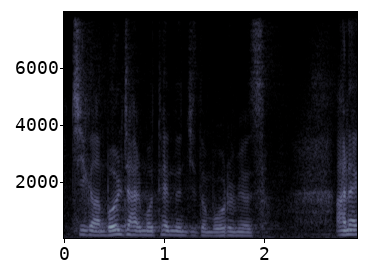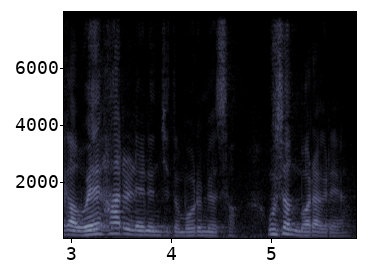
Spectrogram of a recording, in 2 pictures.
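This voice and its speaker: Man preaching a lively sermon. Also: medium pitch, normal speed. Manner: addresses congregation with questions, laughs. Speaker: pastor. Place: church.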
